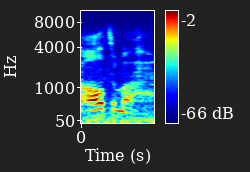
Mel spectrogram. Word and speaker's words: Altima: are you in i'm in a beautiful nissan altima nissan now how do you say it ultima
